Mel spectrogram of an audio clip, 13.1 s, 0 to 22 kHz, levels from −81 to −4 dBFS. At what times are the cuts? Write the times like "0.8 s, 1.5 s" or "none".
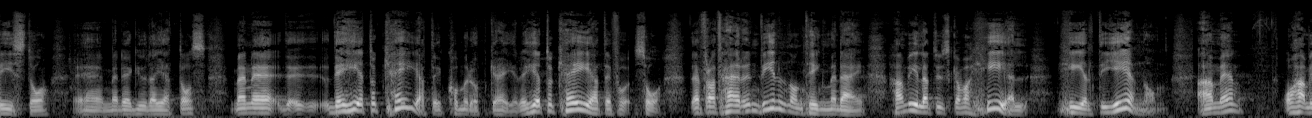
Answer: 11.9 s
